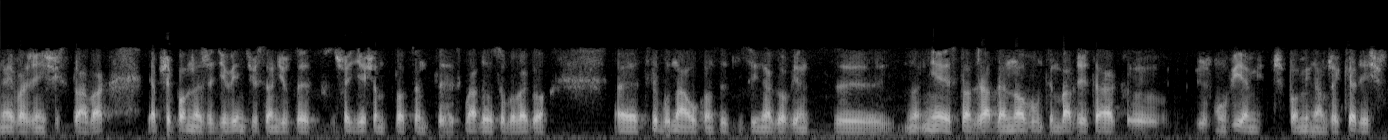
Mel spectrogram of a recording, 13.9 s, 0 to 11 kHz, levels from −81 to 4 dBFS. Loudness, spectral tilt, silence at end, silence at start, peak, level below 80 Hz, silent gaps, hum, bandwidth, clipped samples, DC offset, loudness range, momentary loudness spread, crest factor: -26 LUFS; -8 dB/octave; 0.05 s; 0 s; -6 dBFS; -60 dBFS; none; none; 4.1 kHz; under 0.1%; under 0.1%; 2 LU; 10 LU; 20 dB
